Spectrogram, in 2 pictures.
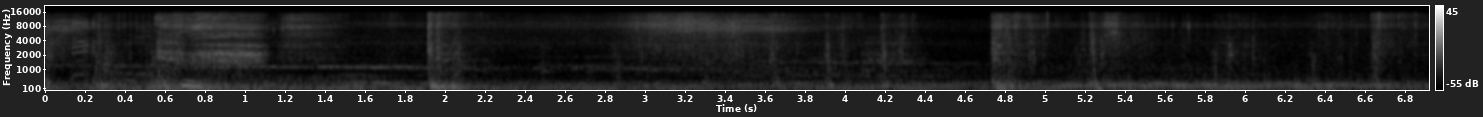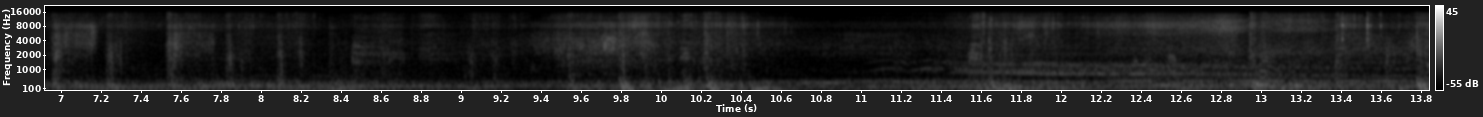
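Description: Footsteps thud and rustle through grass.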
